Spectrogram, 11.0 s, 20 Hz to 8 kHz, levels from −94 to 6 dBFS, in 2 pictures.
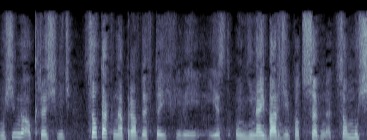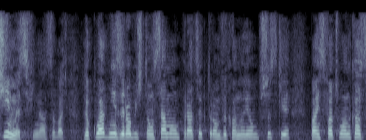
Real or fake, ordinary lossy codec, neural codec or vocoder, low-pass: fake; MP3, 48 kbps; vocoder, 22.05 kHz, 80 mel bands, WaveNeXt; 7.2 kHz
